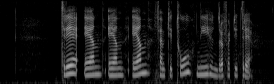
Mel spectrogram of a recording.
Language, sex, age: Norwegian, female, 28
